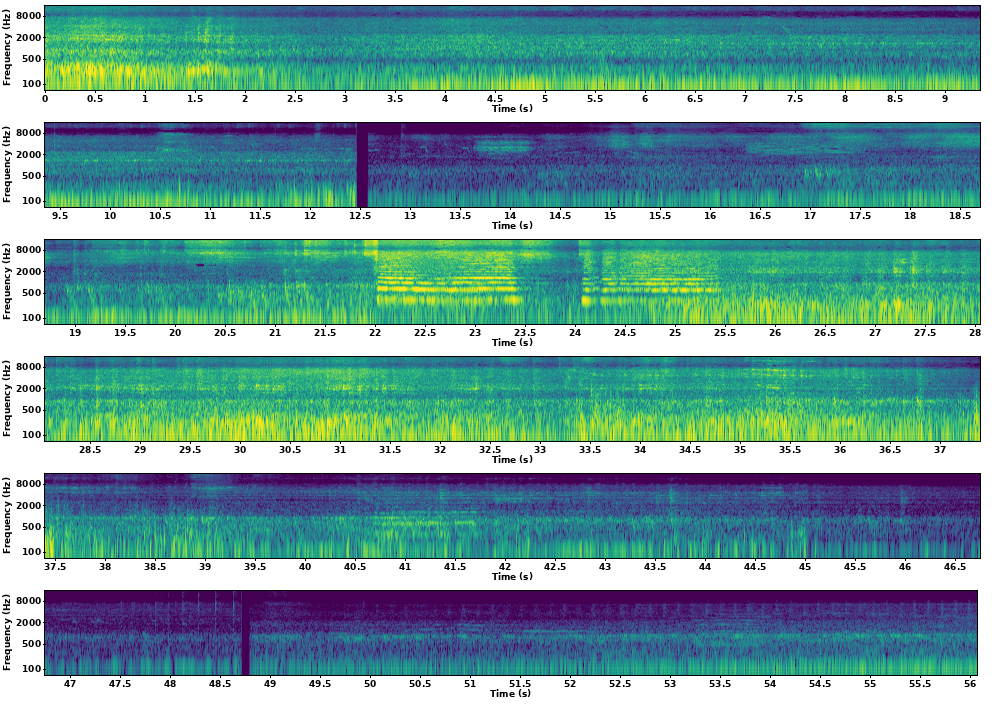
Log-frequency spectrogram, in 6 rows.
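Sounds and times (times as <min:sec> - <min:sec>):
diesel locomotive approaching: 0:00.0 - 0:56.0
train air horn blasts: 0:21.9 - 0:25.6, 0:40.6 - 0:42.3.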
